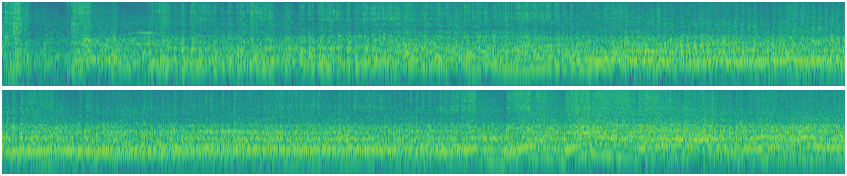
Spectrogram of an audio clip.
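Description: A car engine idles loudly and revs now and then.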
